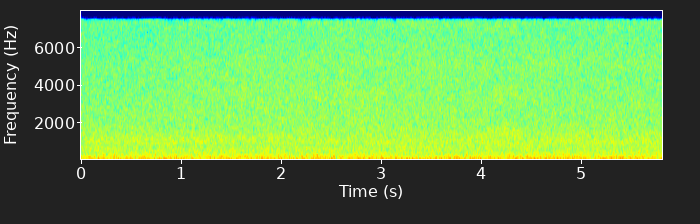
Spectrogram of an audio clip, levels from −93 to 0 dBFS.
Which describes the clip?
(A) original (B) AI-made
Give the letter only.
A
